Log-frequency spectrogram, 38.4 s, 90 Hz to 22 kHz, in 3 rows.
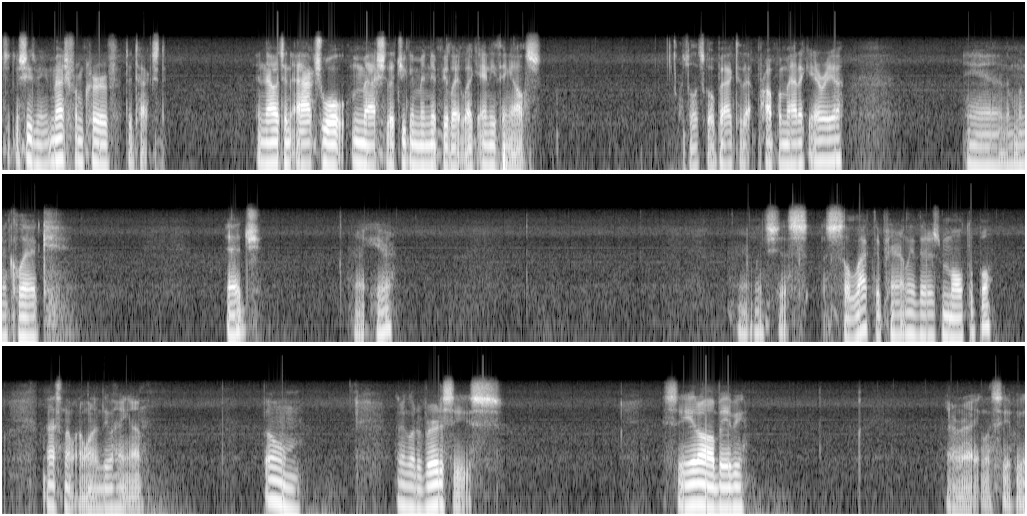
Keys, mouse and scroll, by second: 2.2 Tab, 6.0 Tab, 9.8 KP_1, 11.7 Tab, 12.3 Tab, 13.8 Tab, 18.1 KP_1, 21.1 z, 22.0 b, 26.7 a, 33.7 KP_1, 34.9 b.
